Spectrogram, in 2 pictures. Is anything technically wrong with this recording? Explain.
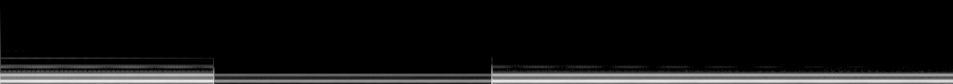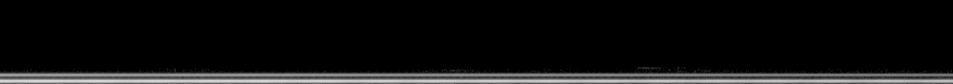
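Yes, there's an audio dropout to a faint residue from 2.14 s to 4.92 s. The sound cuts out abruptly for about 2.8 s. What's left in the gap is a faint leak of it, sitting roughly 25 dB below its normal level. It then snaps straight back rather than fading. The likely cause is the wanted signal being lost upstream while everything after the break stayed live, so only that weak bleed made it through.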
